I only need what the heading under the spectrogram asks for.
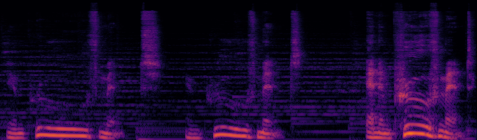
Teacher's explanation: So the word improvement is short, long, short.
